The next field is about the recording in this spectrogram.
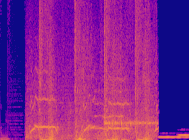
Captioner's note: scream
